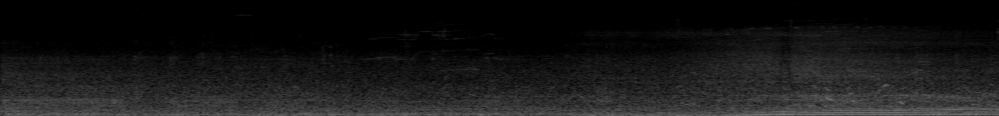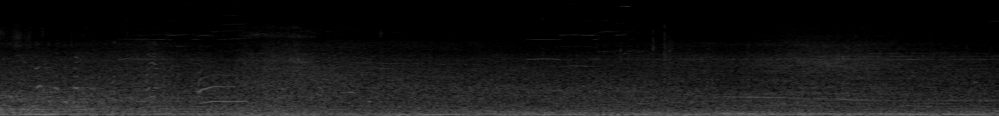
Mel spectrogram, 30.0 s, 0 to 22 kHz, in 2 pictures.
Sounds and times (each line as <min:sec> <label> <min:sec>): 0:00.0 Buses 0:29.9
0:00.0 Cars 0:29.9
